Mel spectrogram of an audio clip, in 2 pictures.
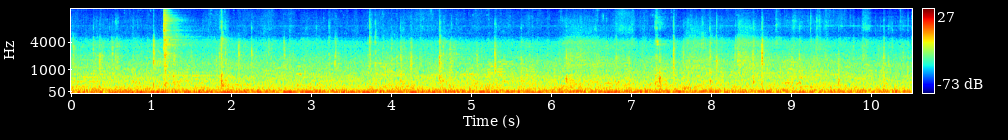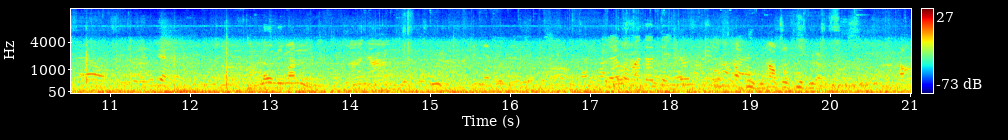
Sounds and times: Train arrived at the station 0:00.0 - 0:21.0

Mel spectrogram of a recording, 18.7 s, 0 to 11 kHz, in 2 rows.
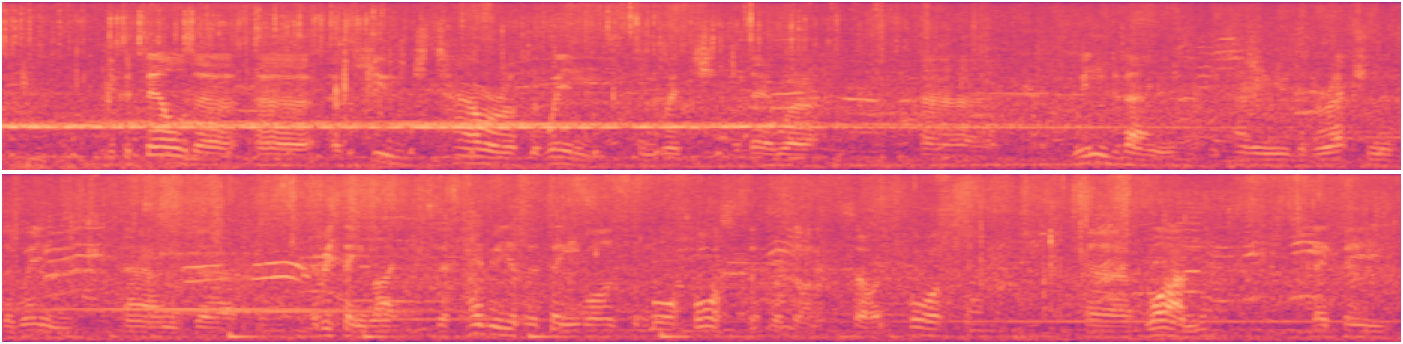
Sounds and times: aeolian harps 0:00.0 - 0:18.6
talks about his aeolian harps installation 0:00.7 - 0:05.5
talks about his aeolian harps installation 0:06.1 - 0:15.8

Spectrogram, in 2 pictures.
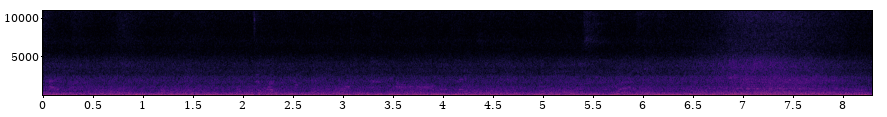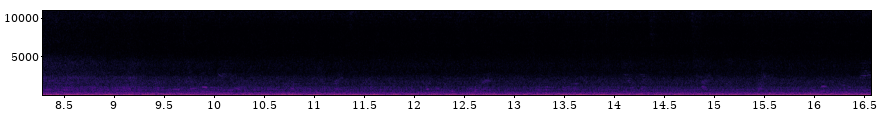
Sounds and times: Train crossing 0:00.0 - 0:12.2

